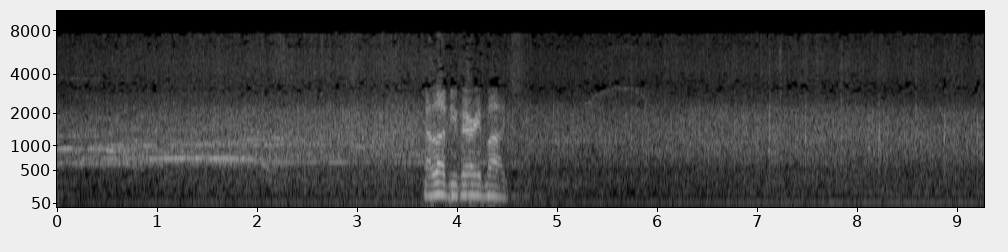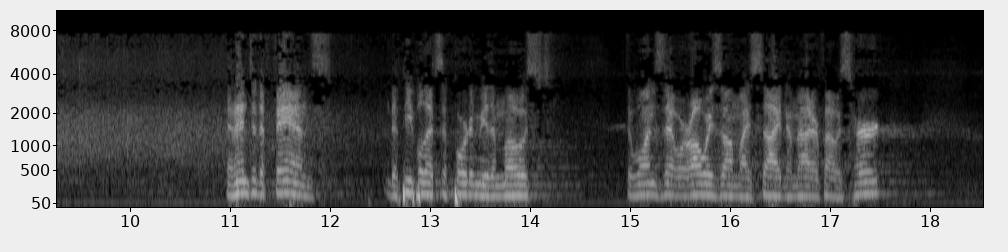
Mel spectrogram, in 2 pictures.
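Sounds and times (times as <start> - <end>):
large crowd applauding and cheering in a big space: 0.0 - 11.8
man's amplified voice speaking: 3.6 - 4.7, 11.0 - 17.8
speech: 3.6 - 4.7, 11.0 - 14.3, 15.0 - 17.6.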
